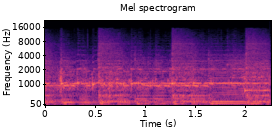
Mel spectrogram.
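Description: Post-punk/new wave rock band music: a long held high lead note over a pulsing bass line and drums.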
